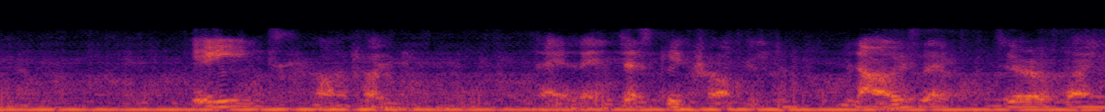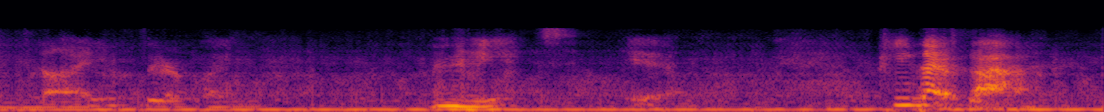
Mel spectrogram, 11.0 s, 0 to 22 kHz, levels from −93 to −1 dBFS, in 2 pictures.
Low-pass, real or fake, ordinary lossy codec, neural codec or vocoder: none; fake; none; codec, 16 kHz, 2 kbps, FreqCodec, smaller model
